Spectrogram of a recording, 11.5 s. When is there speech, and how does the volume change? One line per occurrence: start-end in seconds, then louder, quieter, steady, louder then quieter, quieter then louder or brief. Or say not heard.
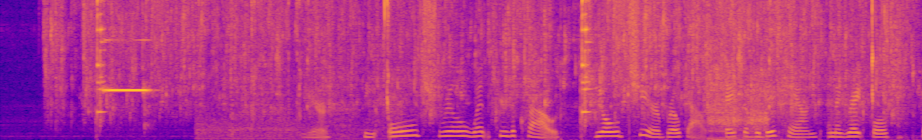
3.8-11.4 steady.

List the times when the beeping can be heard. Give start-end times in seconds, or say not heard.
1.2-1.9, 8.8-9.7.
